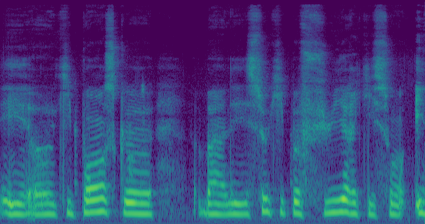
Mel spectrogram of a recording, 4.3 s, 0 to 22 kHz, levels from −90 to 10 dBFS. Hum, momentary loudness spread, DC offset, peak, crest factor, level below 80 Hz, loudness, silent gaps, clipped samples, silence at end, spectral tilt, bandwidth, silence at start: none; 9 LU; under 0.1%; -4 dBFS; 16 dB; -66 dBFS; -21 LUFS; none; under 0.1%; 0 s; -6.5 dB/octave; 18.5 kHz; 0 s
